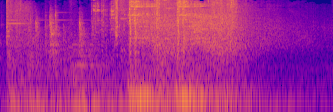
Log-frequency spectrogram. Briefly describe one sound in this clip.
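A metal crate lid creaks open.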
